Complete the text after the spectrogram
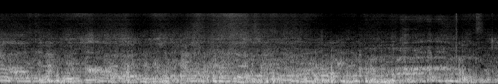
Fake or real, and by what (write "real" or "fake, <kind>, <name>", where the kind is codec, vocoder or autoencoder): fake, codec, SNAC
